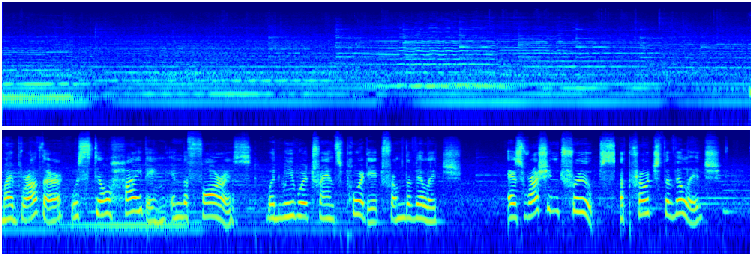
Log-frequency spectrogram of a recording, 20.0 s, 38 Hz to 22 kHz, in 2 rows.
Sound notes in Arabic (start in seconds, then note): 10.0 هبوب الرياح; 10.0 رنين الجرس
